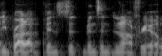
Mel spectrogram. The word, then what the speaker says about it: D'Onofrio: I'm not going to say his name right denofranero D'Onofrio yeah for real yeah he's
